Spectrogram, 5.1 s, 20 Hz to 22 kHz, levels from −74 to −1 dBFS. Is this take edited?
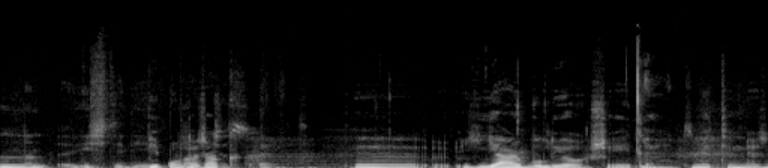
yes; 1 cut; at 1.1 s

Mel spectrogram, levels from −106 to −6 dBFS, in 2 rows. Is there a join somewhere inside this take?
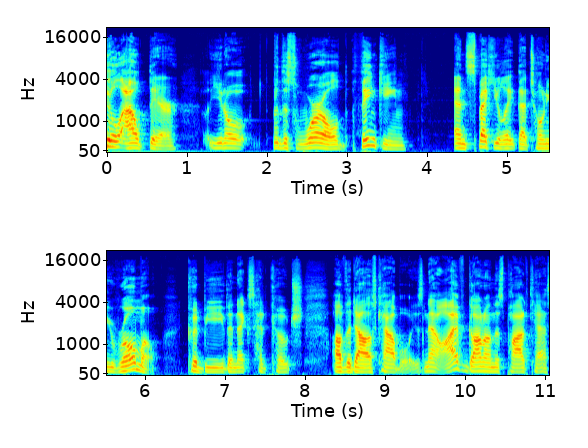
yes; 1 cut; at 2.1 s

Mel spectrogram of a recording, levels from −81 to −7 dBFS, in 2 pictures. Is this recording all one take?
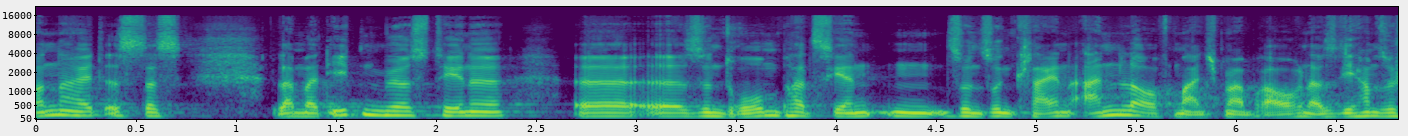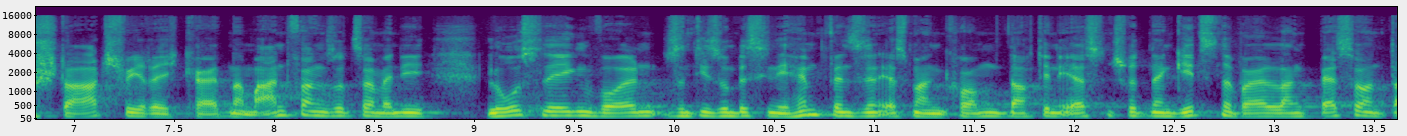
no; 1 cut; at 11.4 s

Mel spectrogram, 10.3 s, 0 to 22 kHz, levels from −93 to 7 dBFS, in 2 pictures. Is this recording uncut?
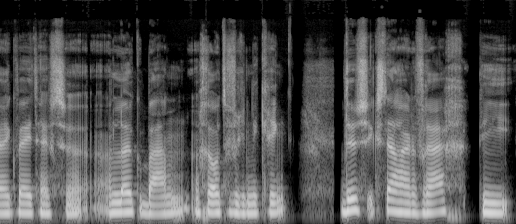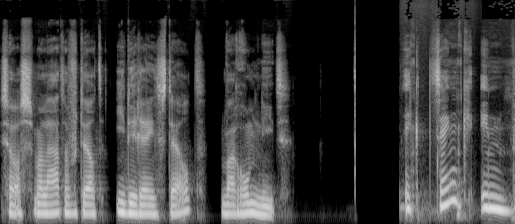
no; 2 cuts; at 3.3 s, 7.3 s

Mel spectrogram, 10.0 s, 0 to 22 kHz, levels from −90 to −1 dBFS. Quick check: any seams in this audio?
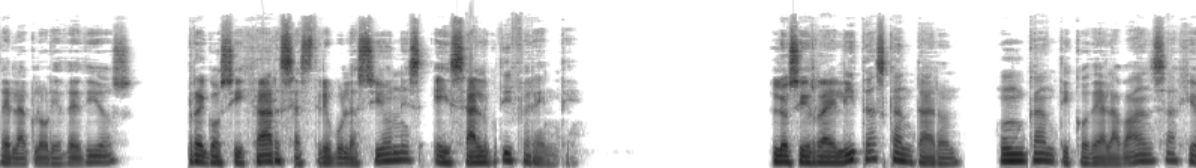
yes; 4 cuts; at 1.6 s, 2.5 s, 4.1 s, 8.6 s

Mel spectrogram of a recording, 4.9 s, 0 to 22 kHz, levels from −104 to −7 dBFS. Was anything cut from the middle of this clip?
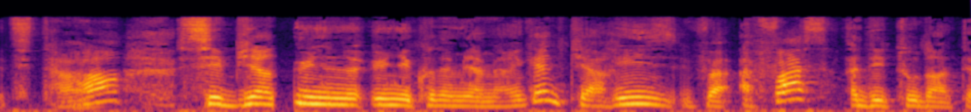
yes; 2 cuts; at 1.4 s, 3.8 s

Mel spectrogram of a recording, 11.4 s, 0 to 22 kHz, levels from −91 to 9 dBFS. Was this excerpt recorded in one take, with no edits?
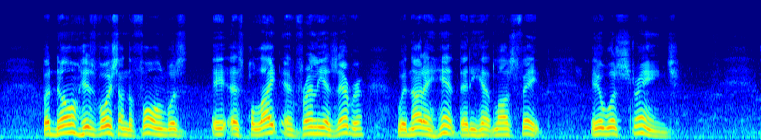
yes; 0 cuts

